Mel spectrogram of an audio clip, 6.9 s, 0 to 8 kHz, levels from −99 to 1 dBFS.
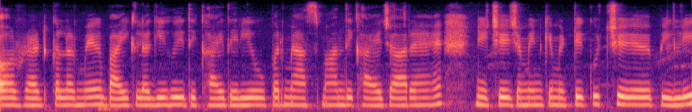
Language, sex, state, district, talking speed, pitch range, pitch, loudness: Hindi, female, Odisha, Khordha, 210 wpm, 190-200 Hz, 195 Hz, -19 LUFS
